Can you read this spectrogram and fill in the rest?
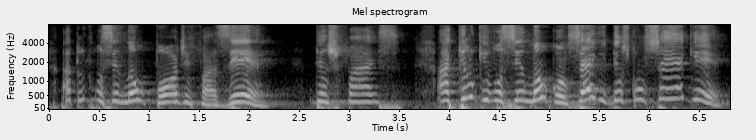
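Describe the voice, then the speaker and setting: A man's voice: very high-pitched, very animated, measured pace, a little mellow. A Brazilian man in his fifties preaching an informal sermon as a pastor, repeating phrases for emphasis and chatting to the congregation. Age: 50s.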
